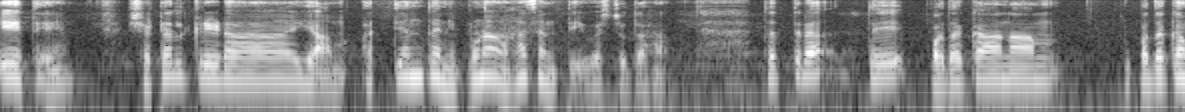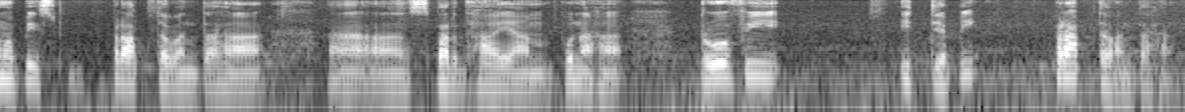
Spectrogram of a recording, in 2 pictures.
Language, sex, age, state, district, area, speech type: Sanskrit, male, 18-30, Karnataka, Uttara Kannada, rural, spontaneous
